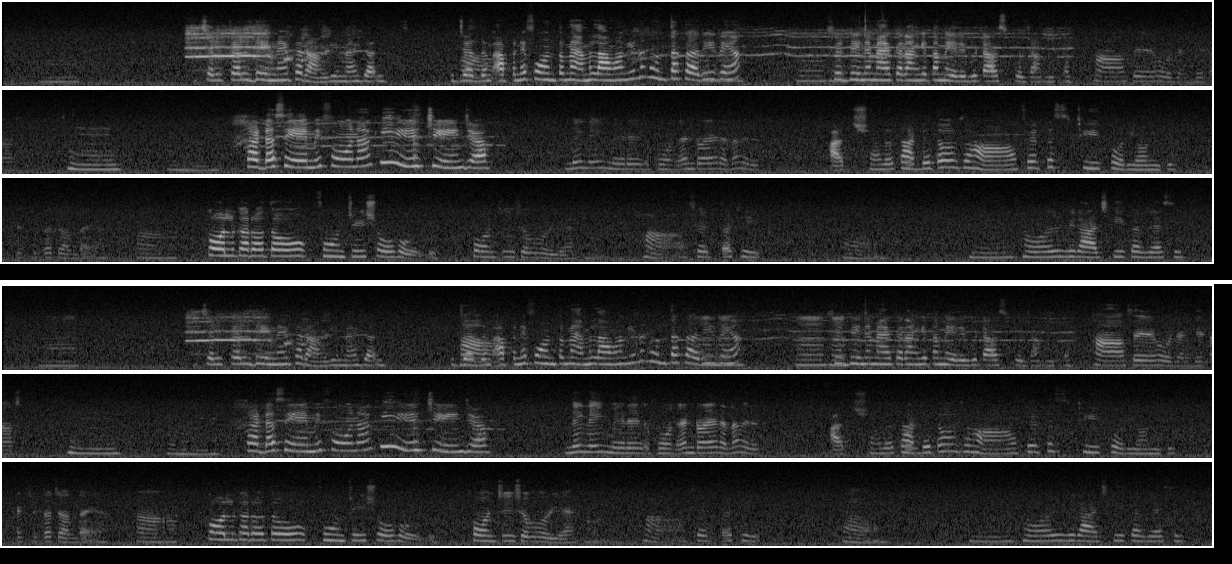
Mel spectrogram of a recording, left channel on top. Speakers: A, on the right; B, on the left.
A: ਹੂੰ
B: ਚੱਲ, ਕਲ ਦਿਨੇ ਕਰਾਂਗੀ ਮੈਂ ਗੱਲ,
A: ਹਾਂ,
B: ਜਦ ਆਪਣੇ ਫੋਨ ਤਾਂ ਮੈਮ ਲਾਵਾਂਗੀ ਨਾ ਹੁਨ ਤਾਂ ਕਰ
A: ਹੂੰ-ਹੂੰ।
B: ਹੀ ਰਹੇ ਆਂ,
A: ਹੂੰ-ਹੂੰ,
B: ਫਿਰ ਦਿਨੇ ਮੈਂ ਕਰਾਂਗੀ, ਤਾਂ ਮੇਰੇ ਵੀ ਟਾਸਕ ਹੋ ਜਾਣਗੇ।
A: ਹਾਂ, ਫਿਰ ਹੋ ਜਾਣਗੇ ਟਾਸਕ।
B: ਹੂੰ,
A: ਹੂੰ।
B: ਸਾਡਾ ਸੇਮ ਹੀ ਫੋਨ ਆ, ਕਿ ਚੇਂਜ ਆ?
A: ਨਹੀਂ-ਨਹੀਂ, ਮੇਰੇ ਫੋਨ ਐਂਡਰੋਇਡ ਐ, ਨਾ ਮੇਰੇ
B: ਅੱਛਾ, ਤਾਂ ਤਹਾਡੇ
A: ਕੋਲ
B: ਤੋਂ, ਹਾਂ। ਫਿਰ ਤਾਂ ਠੀਕ ਹੋ ਰਈ ਹੋਣਗੀ।
A: ਇੱਥੇ ਤਾਂ ਚੱਲਦਾ ਯਾ, ਹਾਂ।
B: ਕੋਲ ਕਰੋ ਤੋ ਉਹ ਫੋਨ'ਚ ਹੀ, ਸ਼ੋਅ ਹੋਊਗੀ।
A: ਫੋਨ'ਚ ਈ ਸ਼ੋ ਹੋ ਰਹੀ ਹੈ, ਹਾਂ।
B: ਹਾਂ ਫੇਰ ਤਾਂ ਠੀਕ।
A: ਹਾਂ
B: ਹੂੰ ਹੋਰ ਵਿਰਾਜ ਕੀ ਕਰ ਰਿਹਾ ਸੀ?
